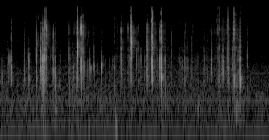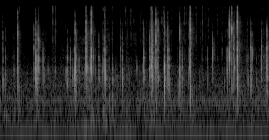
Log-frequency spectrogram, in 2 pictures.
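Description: A small, partly filled Extra gum pouch made of foil-lined plastic is crinkled and squeezed by fingers with long nails. Quick, bright crackling bursts come in irregular clusters with brief pauses, and the sound is mostly high with almost no low end.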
